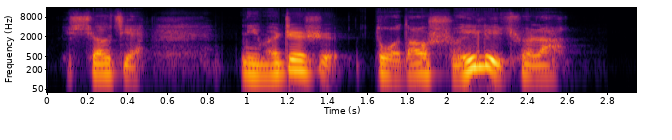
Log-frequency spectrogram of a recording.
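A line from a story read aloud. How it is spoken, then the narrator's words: Hurried worried speech. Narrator (Chinese): 负责人急忙过来，担忧的道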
